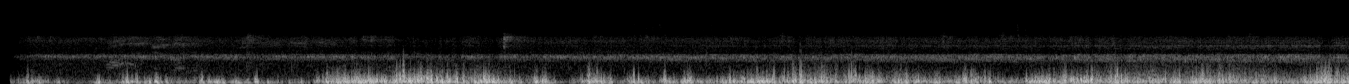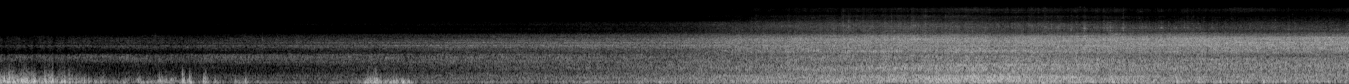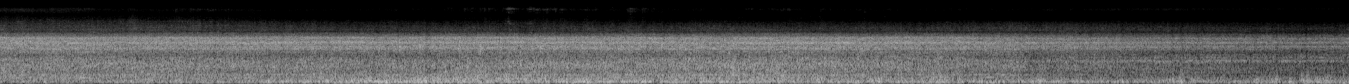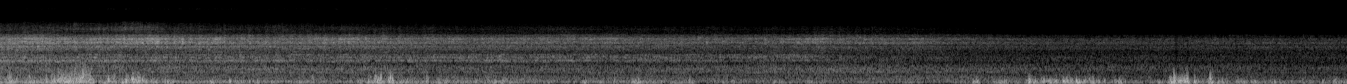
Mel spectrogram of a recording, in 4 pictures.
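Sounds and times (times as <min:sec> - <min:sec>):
diesel locomotive passing: 0:00.2 - 0:53.9
train wheels clacking over rail joints: 0:20.5 - 0:38.0.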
